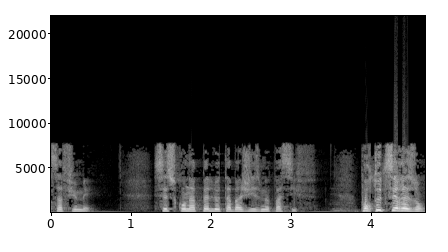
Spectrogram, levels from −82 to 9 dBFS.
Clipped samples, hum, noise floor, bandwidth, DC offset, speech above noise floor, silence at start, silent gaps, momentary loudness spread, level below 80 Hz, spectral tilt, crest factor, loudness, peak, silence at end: 0.3%; none; -44 dBFS; 8.2 kHz; 0.6%; 31 dB; 0 s; none; 16 LU; -44 dBFS; -4.5 dB/octave; 14 dB; -13 LUFS; 0 dBFS; 0 s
